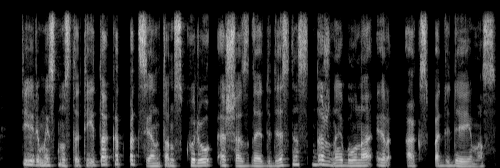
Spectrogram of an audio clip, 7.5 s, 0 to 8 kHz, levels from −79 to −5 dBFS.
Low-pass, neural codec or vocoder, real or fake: 7.2 kHz; codec, 16 kHz, 8 kbps, FreqCodec, larger model; fake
